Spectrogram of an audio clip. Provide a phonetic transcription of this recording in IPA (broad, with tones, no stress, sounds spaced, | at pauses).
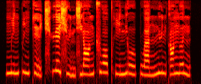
m i˧˥ n p i˧˥ ŋ k ḛ˨˩ ɪ̯ t͡ɕʰ ɥ ɛ˥˩ ɕ y̰˨˩ n ɕ j ɑ˧˥ ŋ ʈ͡ʂ w ɔ˥ pʰ i˧˥ n j o˧˥ ʊ̯ p w a˧˥ n n̪ y˥˩ n k ɑ˥ ŋ ə˥˩ n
